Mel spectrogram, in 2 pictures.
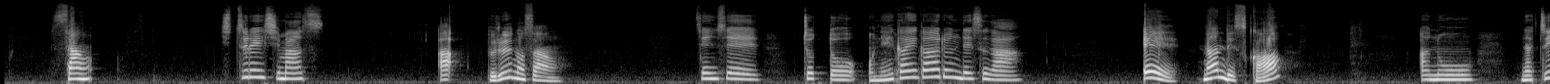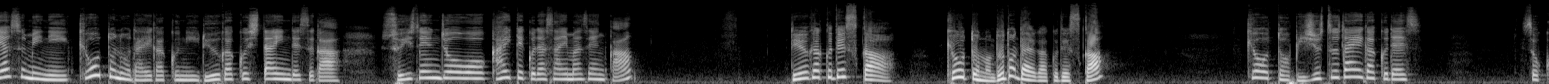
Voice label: Conversation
